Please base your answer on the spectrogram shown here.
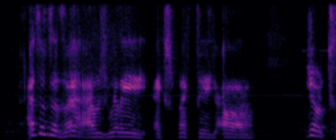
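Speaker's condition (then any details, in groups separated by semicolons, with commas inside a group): Spinal muscular atrophy type 2; type 2, initially diagnosed type 1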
